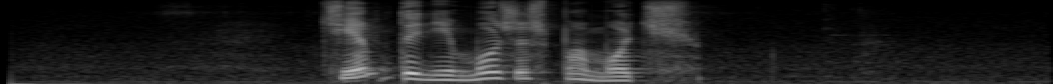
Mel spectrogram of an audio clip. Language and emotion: Russian, neutral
